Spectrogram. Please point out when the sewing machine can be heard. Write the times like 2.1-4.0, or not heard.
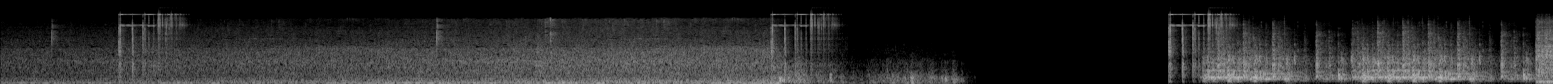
12.0-15.4.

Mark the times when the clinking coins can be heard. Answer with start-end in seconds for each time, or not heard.
1.1-1.9, 7.7-8.4, 11.7-12.4.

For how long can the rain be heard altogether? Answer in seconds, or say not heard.
10 s.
